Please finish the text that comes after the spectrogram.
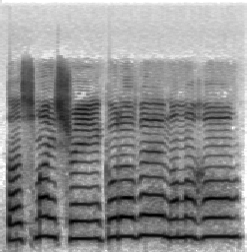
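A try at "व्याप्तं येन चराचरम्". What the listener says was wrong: So you have a very Western approach of rising tone, which like when you chant the syllables, Baba Jivyapi Yat Sarvam, going up, up, up.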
